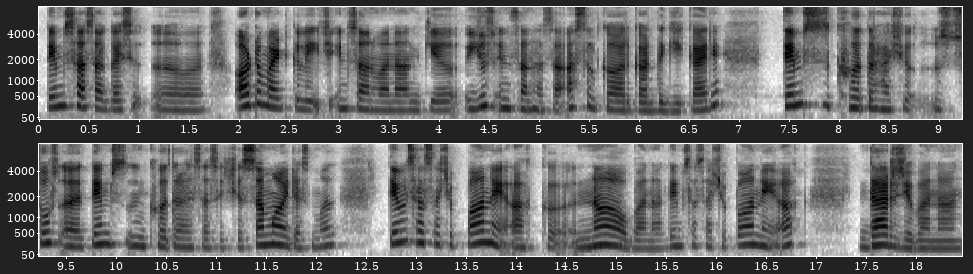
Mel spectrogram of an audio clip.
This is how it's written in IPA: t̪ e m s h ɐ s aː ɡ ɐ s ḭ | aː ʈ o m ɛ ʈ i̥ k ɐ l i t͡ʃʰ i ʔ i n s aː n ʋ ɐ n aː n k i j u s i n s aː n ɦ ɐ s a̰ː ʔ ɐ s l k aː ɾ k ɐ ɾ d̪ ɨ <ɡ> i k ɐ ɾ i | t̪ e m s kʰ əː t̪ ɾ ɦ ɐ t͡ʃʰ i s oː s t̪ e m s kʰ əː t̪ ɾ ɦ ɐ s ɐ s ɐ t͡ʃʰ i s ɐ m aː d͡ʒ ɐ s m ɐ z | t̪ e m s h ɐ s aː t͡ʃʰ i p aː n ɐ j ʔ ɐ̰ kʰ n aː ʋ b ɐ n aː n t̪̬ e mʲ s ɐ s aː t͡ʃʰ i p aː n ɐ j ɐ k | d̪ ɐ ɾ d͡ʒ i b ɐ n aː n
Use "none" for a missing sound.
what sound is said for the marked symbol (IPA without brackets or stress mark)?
ɡ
